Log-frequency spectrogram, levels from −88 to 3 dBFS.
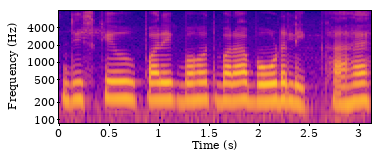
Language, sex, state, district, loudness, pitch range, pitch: Hindi, female, Bihar, West Champaran, -14 LUFS, 215-225 Hz, 220 Hz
